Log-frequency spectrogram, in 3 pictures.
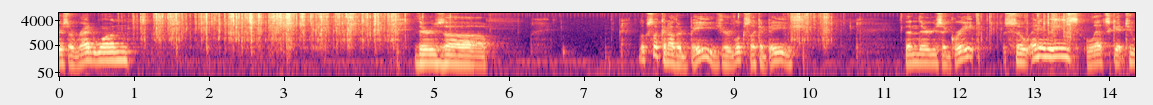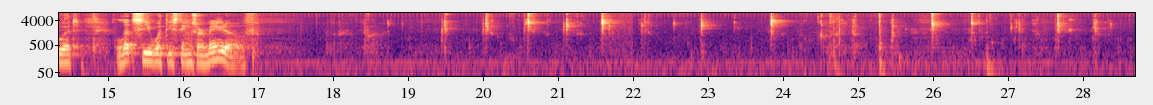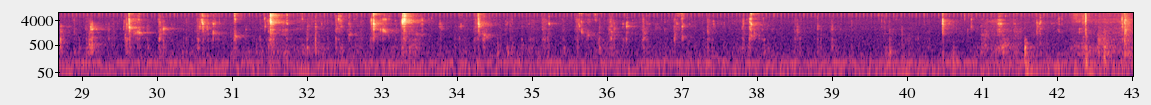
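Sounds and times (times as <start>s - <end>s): person chewing gummy snacks: 0.9s - 4.8s, 9.6s - 10.9s, 12.1s - 13.7s, 17.8s - 43.0s.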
